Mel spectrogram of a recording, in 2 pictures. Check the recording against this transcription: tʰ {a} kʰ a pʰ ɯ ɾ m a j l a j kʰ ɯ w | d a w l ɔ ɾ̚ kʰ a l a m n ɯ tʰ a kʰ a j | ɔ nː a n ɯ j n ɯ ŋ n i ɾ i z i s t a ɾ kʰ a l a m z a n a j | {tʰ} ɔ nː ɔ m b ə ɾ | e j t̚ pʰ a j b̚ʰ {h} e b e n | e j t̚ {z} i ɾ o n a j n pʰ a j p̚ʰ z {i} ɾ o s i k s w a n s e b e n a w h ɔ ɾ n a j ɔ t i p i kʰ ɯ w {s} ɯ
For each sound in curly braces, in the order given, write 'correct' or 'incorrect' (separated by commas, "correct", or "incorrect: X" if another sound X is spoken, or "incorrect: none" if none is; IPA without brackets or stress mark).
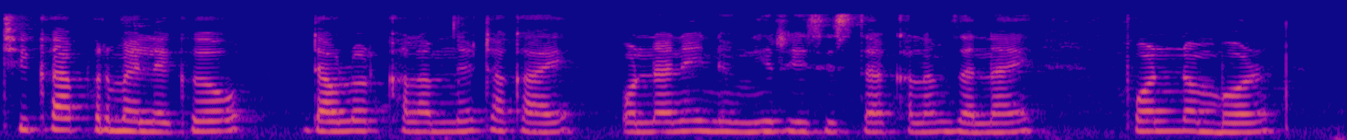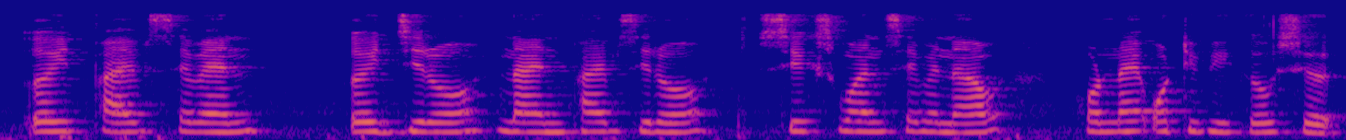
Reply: incorrect: i, incorrect: pʰ, incorrect: s, correct, correct, correct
